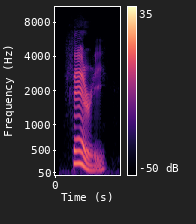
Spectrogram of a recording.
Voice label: "fairy", voice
